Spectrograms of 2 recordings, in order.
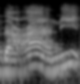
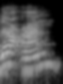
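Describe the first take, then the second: First: The word ends with a final 'ee' sound. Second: The word ends without a final 'ee' sound. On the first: This reading keeps the letter ya. "kalau da'ani berarti ya-nya diisbatkan" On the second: This reading drops the letter ya. "Kalau da'an berarti ya-nya dibuang"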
